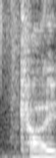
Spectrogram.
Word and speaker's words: Kai: a new YouTuber, WetTuber, Kai Triska. Pronounced spelled fuck's sake man, sorry. Pronounced Kai, like the blades, K-A-I, and Triska, which in phonetic alphabet is Tango, Romeo, India, Sierra, Kilo, Alpha.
